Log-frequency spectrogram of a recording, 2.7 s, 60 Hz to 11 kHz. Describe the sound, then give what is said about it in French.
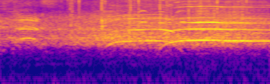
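Crowd ovation in a stadium as a pastor enters the field at World Youth Day in Lisbon 2023, a roaring mass of cheering, whoops and scattered clapping that steadily swells louder. “Et lors de l'entrée sur la pelouse de Rodriguez Pereira, le pasteur ultra suivi par les évangéliques, c'est l'ovation.”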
